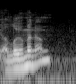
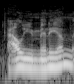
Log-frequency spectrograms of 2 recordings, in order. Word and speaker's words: aluminium: Aluminum, aluminium, as the Brits say.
